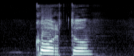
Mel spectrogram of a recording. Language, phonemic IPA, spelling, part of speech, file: Italian, /ˈkorto/, corto, adjective, It-corto.ogg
